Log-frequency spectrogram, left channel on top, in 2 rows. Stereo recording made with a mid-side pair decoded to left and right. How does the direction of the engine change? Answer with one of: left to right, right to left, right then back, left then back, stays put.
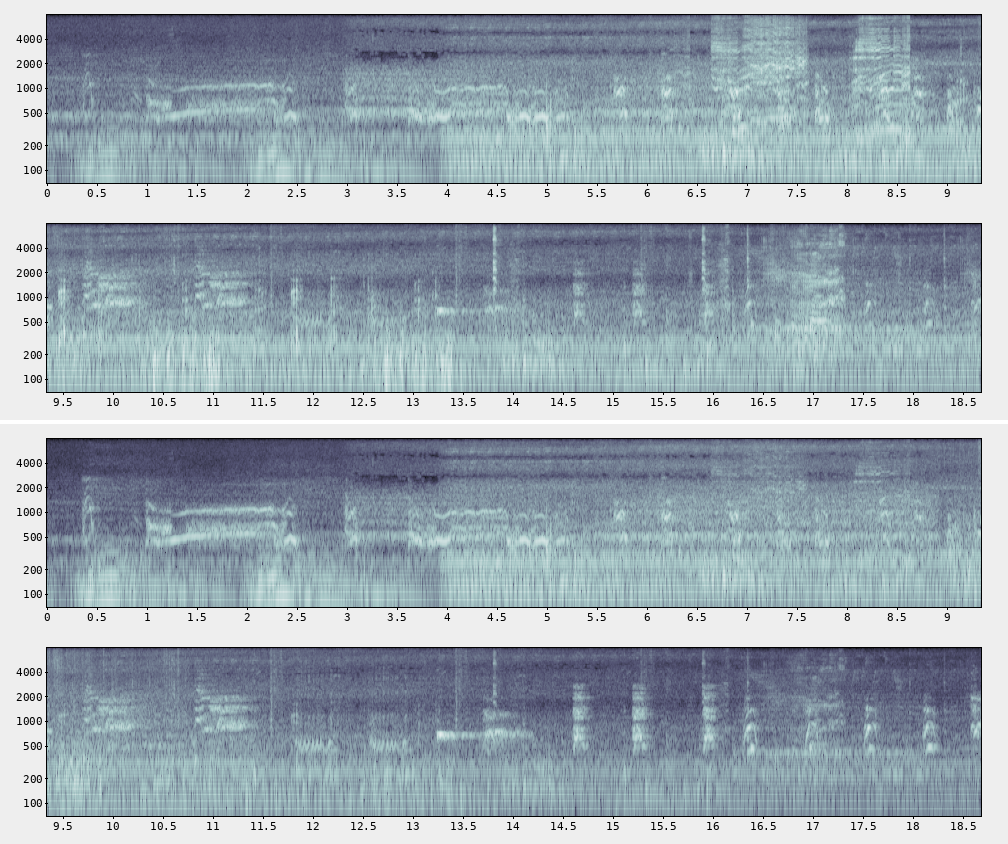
right to left.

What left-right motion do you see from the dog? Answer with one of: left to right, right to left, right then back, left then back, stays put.
left then back.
